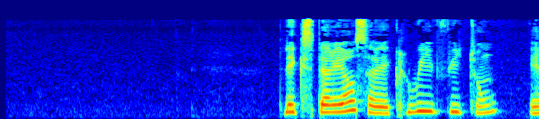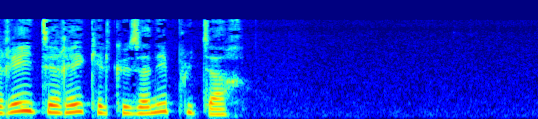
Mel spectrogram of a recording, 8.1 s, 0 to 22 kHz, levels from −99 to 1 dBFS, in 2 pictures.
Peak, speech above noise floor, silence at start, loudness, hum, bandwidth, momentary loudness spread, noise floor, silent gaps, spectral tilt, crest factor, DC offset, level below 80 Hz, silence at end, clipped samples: -8 dBFS; 49 dB; 2.15 s; -25 LUFS; none; 12 kHz; 11 LU; -74 dBFS; none; -3.5 dB/octave; 20 dB; under 0.1%; -76 dBFS; 2.25 s; under 0.1%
